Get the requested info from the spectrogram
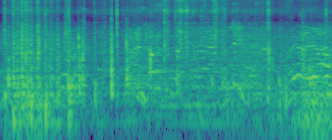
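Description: Several men's voices shouting and calling over one another outdoors, with scattered sharp knocks or cracks, most of them in the first second and a half.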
